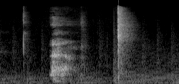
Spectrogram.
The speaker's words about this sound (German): Ja, ich darf einfach nicht schnippen.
